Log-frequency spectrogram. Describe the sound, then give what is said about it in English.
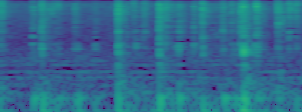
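Typing on a computer keyboard gives a rapid, uneven patter of many crisp keystroke clicks that runs continuously and stands alone without talk. “there's great typing skills”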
